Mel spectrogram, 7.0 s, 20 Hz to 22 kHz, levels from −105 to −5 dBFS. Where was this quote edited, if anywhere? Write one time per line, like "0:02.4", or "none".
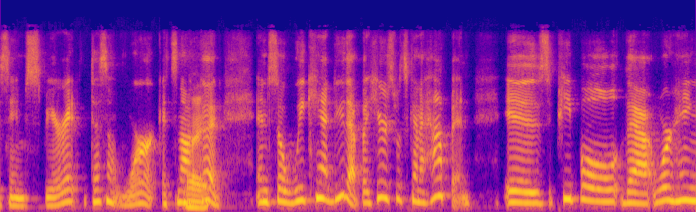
none

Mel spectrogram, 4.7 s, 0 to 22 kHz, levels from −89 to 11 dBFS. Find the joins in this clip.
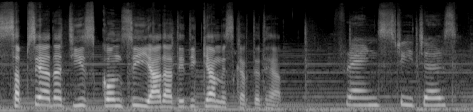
none

